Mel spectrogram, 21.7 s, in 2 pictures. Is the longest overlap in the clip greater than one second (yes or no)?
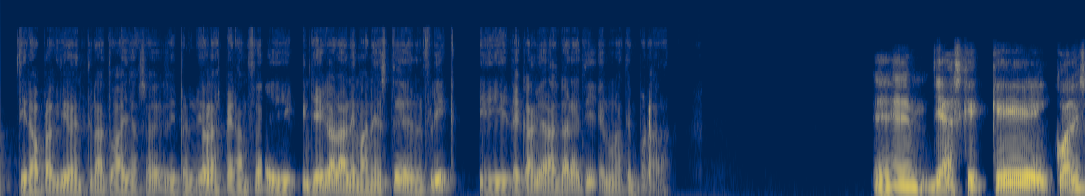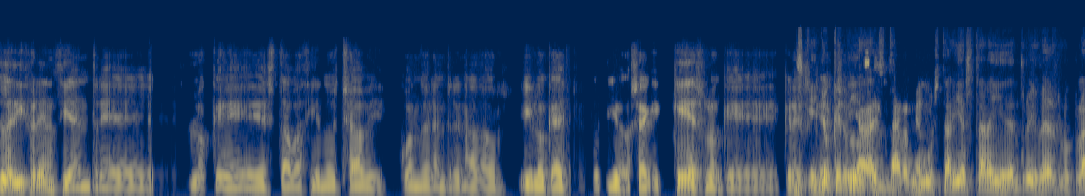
yes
